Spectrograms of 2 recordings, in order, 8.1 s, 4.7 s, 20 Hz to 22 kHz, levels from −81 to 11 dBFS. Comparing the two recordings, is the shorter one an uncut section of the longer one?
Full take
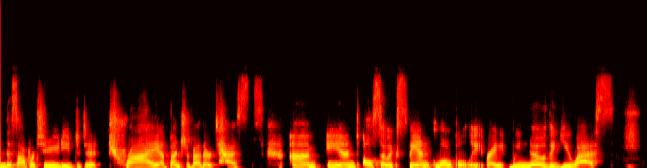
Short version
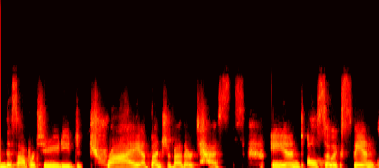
no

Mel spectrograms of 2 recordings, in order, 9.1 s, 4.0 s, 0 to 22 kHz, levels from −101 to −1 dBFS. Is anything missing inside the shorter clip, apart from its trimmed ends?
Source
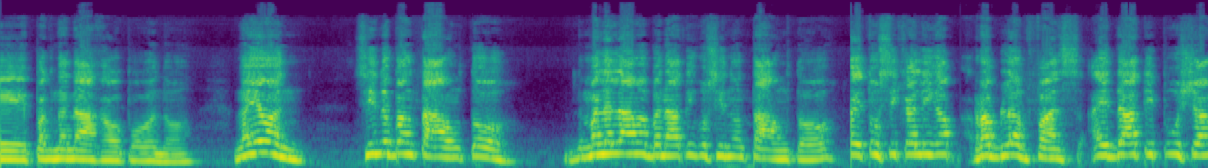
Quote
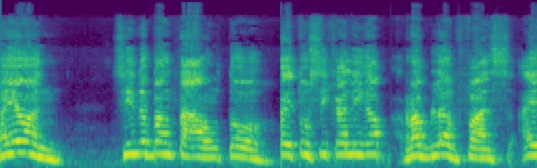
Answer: yes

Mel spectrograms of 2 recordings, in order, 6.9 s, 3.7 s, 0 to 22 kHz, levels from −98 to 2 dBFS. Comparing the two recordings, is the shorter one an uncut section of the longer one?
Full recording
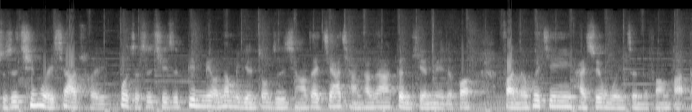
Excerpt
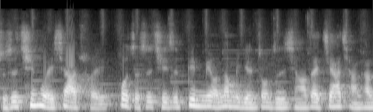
yes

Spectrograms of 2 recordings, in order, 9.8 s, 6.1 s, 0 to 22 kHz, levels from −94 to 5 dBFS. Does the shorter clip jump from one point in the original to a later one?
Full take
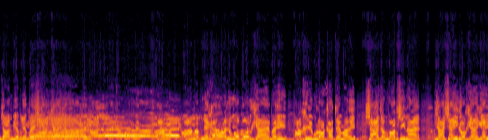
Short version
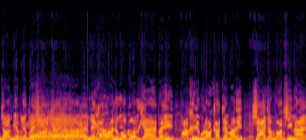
yes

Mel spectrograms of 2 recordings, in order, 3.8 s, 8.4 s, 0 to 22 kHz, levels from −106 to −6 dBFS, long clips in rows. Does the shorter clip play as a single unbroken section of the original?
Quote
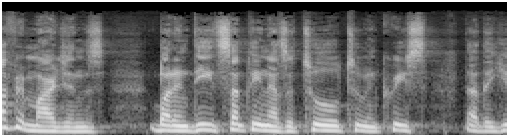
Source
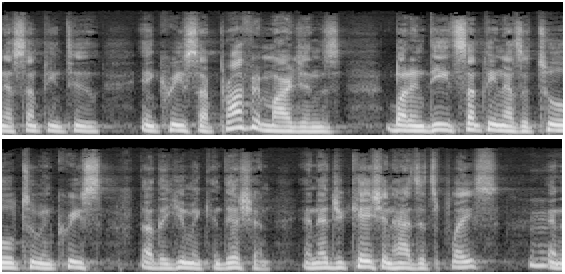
yes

